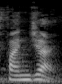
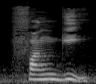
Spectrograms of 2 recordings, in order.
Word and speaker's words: fungi: Don't pronounce it as fungi. Okay, the real or the correct pronunciation of this word is fungi.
